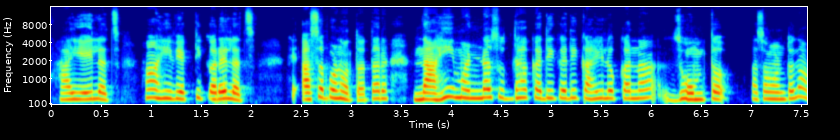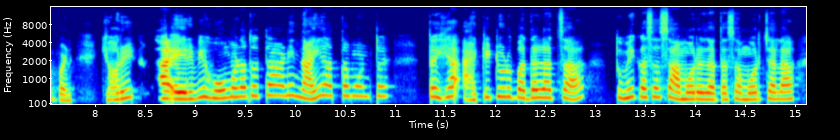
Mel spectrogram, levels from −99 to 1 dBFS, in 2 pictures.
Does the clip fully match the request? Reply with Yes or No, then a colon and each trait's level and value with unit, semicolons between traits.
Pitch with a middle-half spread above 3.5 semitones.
Yes: average, 3.9 semitones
